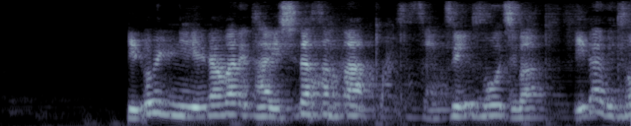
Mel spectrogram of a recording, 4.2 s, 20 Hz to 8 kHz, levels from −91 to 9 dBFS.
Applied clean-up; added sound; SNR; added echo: neural mask model DeepFilterNet 3.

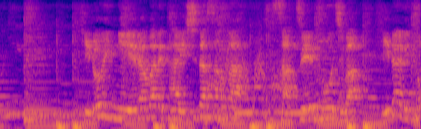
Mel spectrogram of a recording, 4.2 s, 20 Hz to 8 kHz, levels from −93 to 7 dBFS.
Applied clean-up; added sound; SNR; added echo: none; Scratching (performance technique); 16 dB; reverberation time 0.4 s.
